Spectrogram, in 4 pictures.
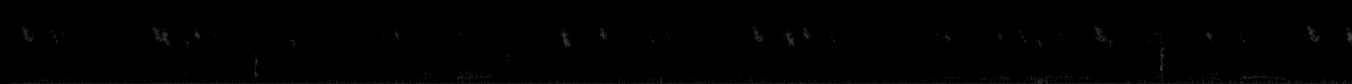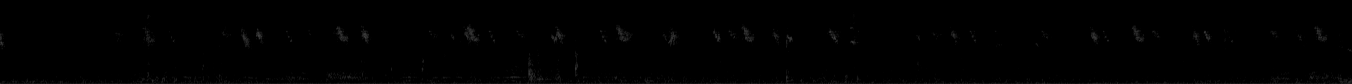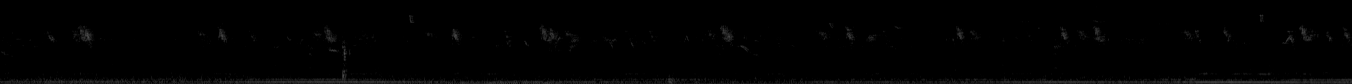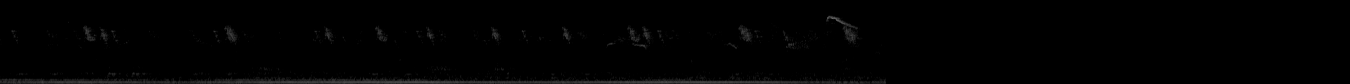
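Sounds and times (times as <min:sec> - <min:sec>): faint birds chirping: 0:00.1 - 0:49.4
low steady hum: 0:00.1 - 0:49.4.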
